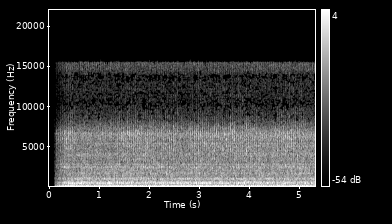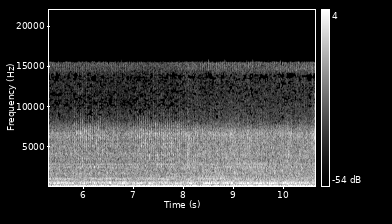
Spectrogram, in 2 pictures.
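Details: Renault Megane Mk1 petrol engine when hot, very rough idle, stumbling and shaking with misfire; runs fine cold; short-term fuel trim -50 to -80%, long-term +25%, no codes, power loss; MAP, rear lambda and idle control valve replaced; compression 14.25-14.75 bar.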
